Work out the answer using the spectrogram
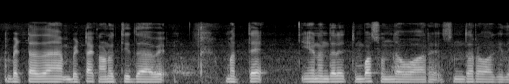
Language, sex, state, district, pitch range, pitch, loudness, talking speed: Kannada, male, Karnataka, Shimoga, 120-130 Hz, 125 Hz, -19 LUFS, 95 wpm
